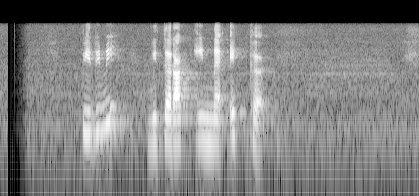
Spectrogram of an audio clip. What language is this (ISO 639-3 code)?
sin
